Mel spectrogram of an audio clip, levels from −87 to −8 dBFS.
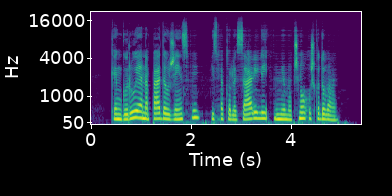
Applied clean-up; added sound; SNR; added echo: neural mask model DeepFilterNet 3.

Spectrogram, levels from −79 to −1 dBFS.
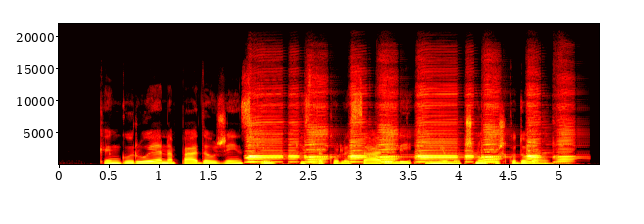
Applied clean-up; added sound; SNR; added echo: none; Harmonica; -2 dB; none.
